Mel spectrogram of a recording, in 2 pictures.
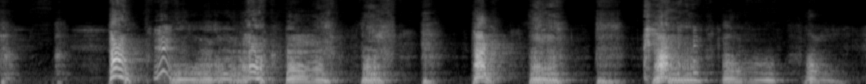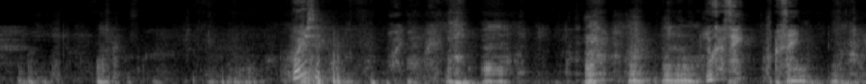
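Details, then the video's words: A playful dog begging to play and making weird noises: a run of short, gruff growling and grumbling bursts, irregularly spaced, then a pause and more scattered grumbles and snorts. "Playful Dog Makes Weird Noises"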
